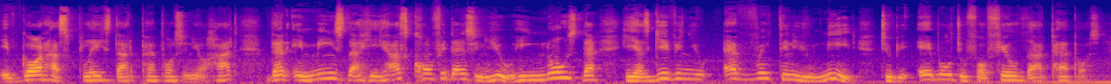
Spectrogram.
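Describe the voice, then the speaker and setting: Somewhat breathy and fairly high in pitch, a man talks at a moderate pace with lively intonation. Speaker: pastor. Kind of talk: sermon.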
